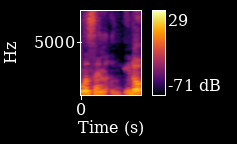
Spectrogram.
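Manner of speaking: plain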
